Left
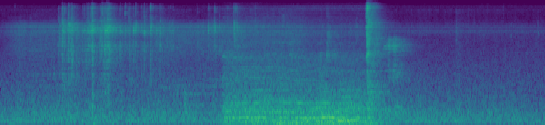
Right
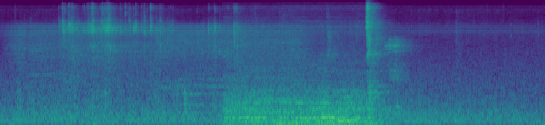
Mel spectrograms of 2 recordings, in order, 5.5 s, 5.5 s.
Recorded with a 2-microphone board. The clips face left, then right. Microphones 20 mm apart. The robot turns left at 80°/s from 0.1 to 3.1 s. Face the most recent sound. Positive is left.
turn(degrees=35)  # may be behind; listen again after turning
